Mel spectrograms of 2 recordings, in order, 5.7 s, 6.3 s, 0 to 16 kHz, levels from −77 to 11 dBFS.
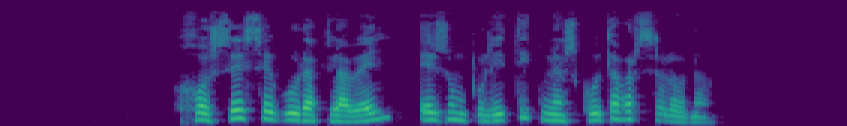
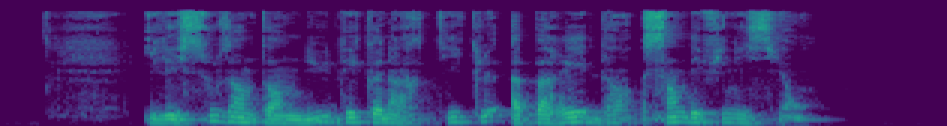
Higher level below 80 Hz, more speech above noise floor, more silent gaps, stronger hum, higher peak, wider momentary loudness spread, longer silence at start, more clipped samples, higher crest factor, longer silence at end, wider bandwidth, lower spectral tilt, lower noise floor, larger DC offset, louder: second, -74 dBFS vs -56 dBFS; about the same, 55 dB vs 56 dB; neither; neither; about the same, -4 dBFS vs -2 dBFS; second, 9 LU vs 21 LU; first, 1.2 s vs 0.3 s; neither; second, 18 dB vs 24 dB; about the same, 0.95 s vs 0.9 s; about the same, 11.5 kHz vs 12 kHz; first, -5.5 dB/octave vs -3.5 dB/octave; about the same, -76 dBFS vs -79 dBFS; neither; about the same, -22 LUFS vs -21 LUFS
